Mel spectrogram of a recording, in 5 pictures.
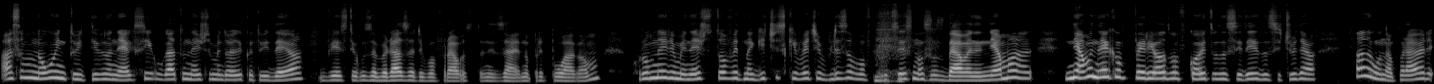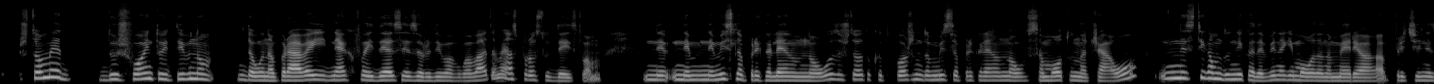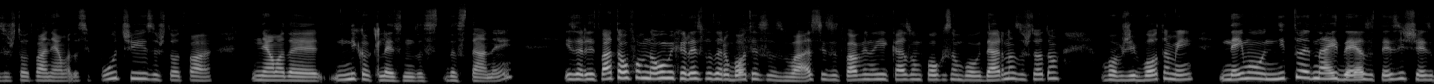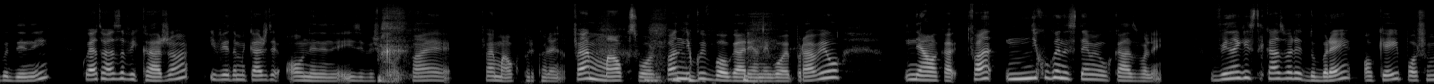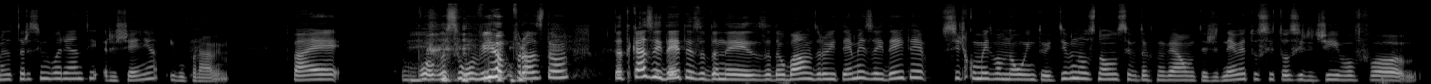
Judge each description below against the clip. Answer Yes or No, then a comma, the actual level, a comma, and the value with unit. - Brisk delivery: Yes, fast, 195 wpm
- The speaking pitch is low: No, high, 225 Hz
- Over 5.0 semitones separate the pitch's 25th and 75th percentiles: Yes, wide, 5.4 semitones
